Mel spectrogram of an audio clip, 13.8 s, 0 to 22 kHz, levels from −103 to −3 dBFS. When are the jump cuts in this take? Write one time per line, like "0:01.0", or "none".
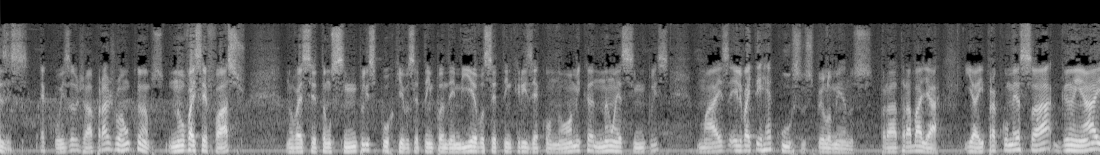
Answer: none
